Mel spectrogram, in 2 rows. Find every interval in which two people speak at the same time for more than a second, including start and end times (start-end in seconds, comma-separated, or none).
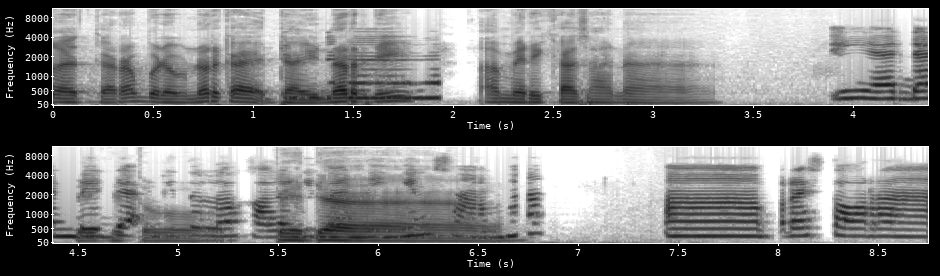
none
